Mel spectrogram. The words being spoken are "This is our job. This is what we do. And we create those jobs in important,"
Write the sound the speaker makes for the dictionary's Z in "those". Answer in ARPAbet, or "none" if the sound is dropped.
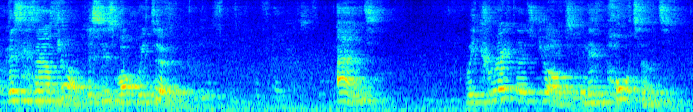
Z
